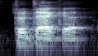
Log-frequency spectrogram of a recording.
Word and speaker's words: dodeca: on uh dadoka dodoca how do you pronounce that dodeca dodeca that's right i'm looking at it and i can't quite dodeca yeah that's right so and we talked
